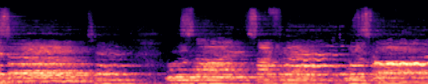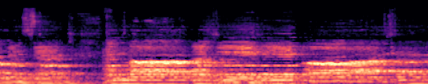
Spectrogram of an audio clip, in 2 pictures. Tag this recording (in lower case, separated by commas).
opera, choir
